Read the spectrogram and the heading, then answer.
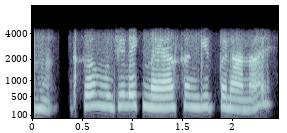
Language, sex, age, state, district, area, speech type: Hindi, female, 30-45, Madhya Pradesh, Gwalior, rural, conversation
